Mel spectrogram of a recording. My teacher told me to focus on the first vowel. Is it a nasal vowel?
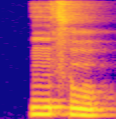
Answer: yes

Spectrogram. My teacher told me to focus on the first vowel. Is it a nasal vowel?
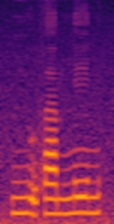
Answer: no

